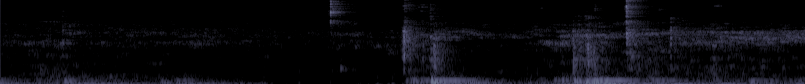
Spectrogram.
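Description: A few sharp clicks over soft low thumps, with a near-silent gap about a third of the way in; the loudest click comes about three seconds in.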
